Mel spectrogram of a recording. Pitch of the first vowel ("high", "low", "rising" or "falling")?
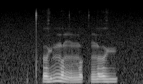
rising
